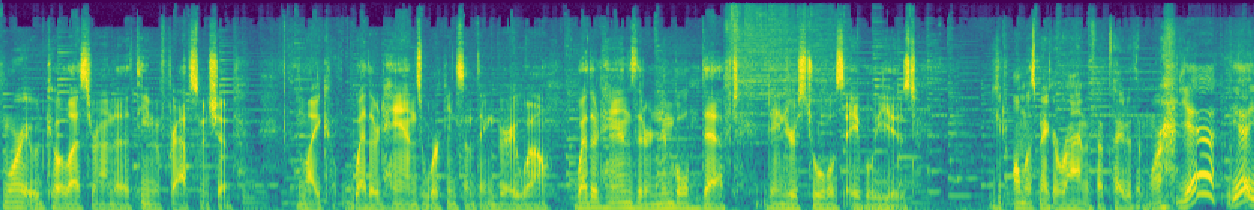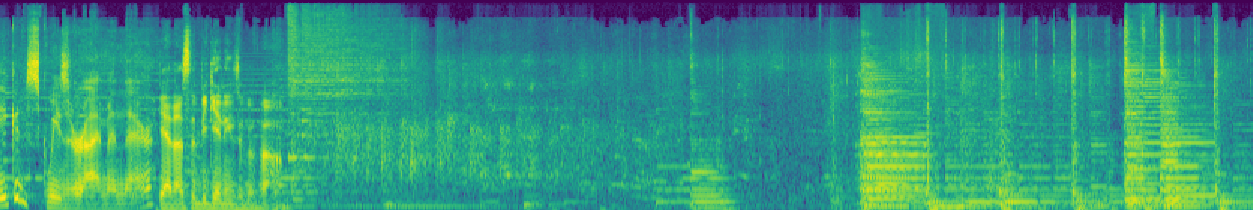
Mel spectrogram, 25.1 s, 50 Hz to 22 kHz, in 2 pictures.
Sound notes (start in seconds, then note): 15.4 people clapping; 21.1 guitar playing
